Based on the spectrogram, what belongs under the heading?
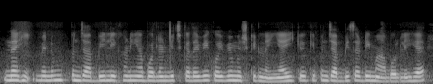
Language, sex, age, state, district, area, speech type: Punjabi, female, 18-30, Punjab, Rupnagar, urban, spontaneous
